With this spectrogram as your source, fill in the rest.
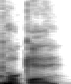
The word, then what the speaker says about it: poke: so that's okay so Hawaiian poke poke is actually poke okay so I'm saying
